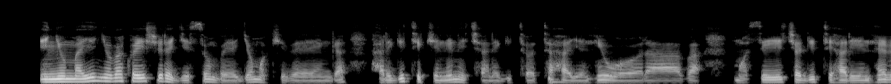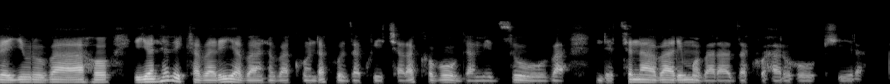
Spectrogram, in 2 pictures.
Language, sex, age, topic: Rundi, male, 25-35, education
